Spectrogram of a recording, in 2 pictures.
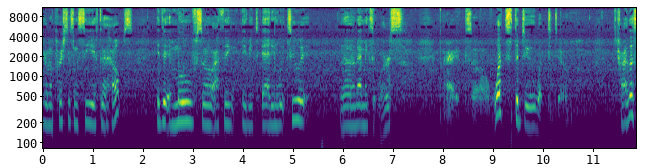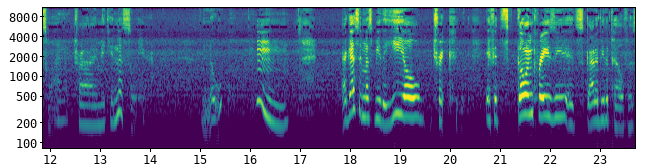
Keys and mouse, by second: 7.2 ctrl+z, 10.4 m, 11.7 m, 14.3 ctrl+z, 18.7 ctrl+z, 20.0 a, 22.5 m.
